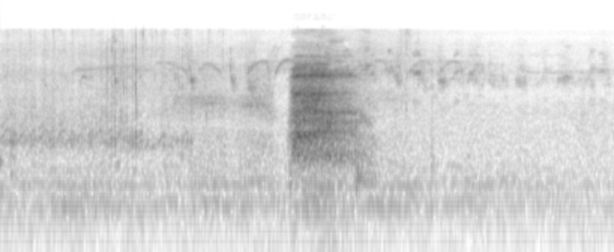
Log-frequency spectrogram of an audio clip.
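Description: Small birds chirping repeatedly, with one loud rush of noise lasting about a second around four seconds in.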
